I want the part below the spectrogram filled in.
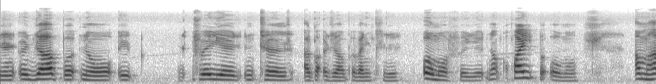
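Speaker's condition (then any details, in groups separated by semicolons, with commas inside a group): Cerebral palsy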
